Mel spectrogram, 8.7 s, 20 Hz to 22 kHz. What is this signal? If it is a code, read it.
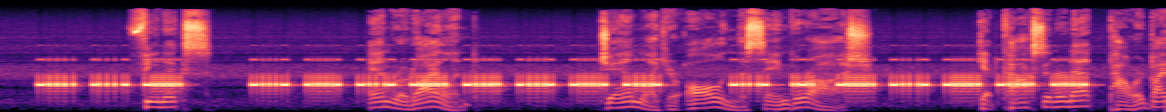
Hellschreiber (Feld-Hell, 122.5 baud), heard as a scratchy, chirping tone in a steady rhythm, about 980 Hz, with speech in English. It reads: FUE NOMBRADA MIEMBRO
